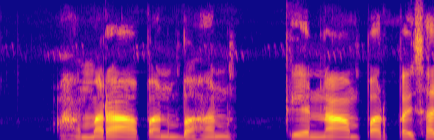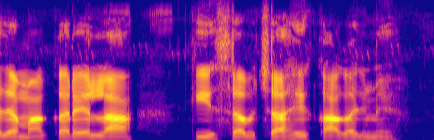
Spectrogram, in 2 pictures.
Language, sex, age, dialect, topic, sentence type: Magahi, male, 18-24, Western, banking, question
